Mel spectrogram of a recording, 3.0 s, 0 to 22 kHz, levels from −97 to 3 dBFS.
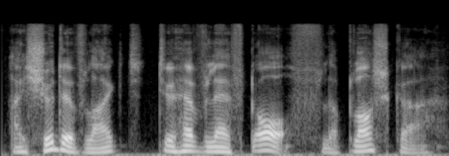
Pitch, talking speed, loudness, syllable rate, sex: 120 Hz, 180 wpm, -18 LUFS, 4.3 syllables/s, male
